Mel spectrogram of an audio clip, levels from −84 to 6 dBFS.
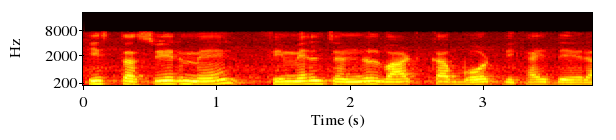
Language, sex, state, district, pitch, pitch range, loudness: Hindi, male, Gujarat, Valsad, 145 Hz, 140-160 Hz, -16 LUFS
